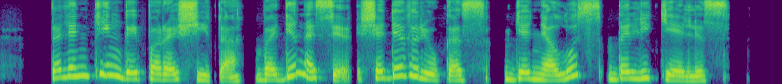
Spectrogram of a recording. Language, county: Lithuanian, Klaipėda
